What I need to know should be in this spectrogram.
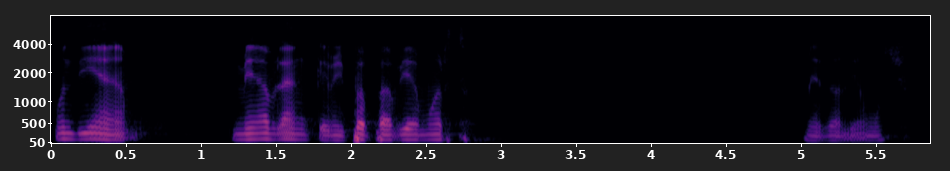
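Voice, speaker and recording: A middle-aged man tells his personal testimony in a halting way, often restarting as he looks for words. His voice is deeply gravelly, with a dark, mellow tone, and sits at a middle pitch for a man. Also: steady tone. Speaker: guest giving a testimony.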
